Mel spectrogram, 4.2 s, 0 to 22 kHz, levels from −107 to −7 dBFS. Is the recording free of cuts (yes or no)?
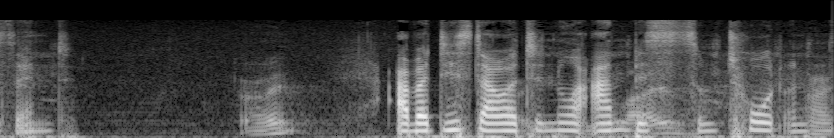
yes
